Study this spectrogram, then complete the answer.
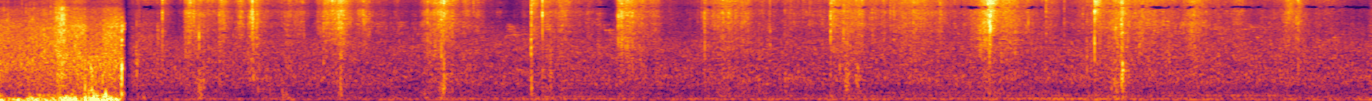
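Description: Footsteps rustle and snap through leaves and twigs a little way off.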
